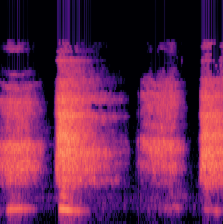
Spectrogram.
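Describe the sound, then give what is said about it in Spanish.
Deep, audible breaths through an open mouth during tantric breathing practice, fairly loud, in a quick steady rhythm of four airy breaths alternating between inhaling and exhaling with short pauses, no talking. “Vamos a practicar la respiración tántrica que es por la boca. Abriendo la boca vas a inhalar y exhalar así.”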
